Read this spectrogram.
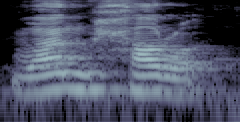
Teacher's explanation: ہا کی وجہ سے یہاں پر غنہ نہیں کریں گے بلکہ اس کو ظاہر کر کے پڑھیں گے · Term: اظہار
